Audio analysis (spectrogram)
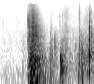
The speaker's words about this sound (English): With my new mission in mind and a whole new sense of purpose, I rush up the stairs and in through the front door, taking it off the latch as I go.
